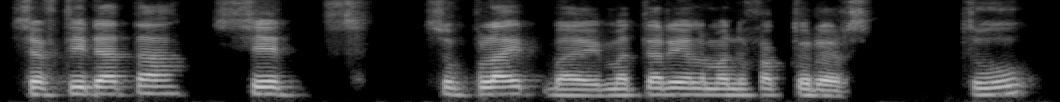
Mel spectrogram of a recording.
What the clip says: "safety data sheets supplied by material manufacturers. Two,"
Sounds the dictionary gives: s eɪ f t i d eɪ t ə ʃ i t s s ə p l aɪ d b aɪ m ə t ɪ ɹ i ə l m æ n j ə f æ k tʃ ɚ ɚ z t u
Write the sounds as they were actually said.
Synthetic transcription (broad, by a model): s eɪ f t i d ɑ t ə s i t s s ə p l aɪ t b aɪ m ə t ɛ ɹ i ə l m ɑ n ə f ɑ k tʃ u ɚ s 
